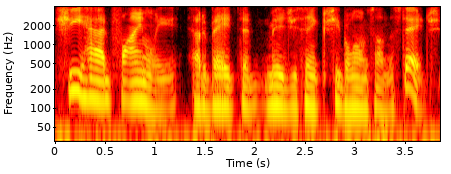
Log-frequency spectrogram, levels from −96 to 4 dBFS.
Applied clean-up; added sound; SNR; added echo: none; none; none; none.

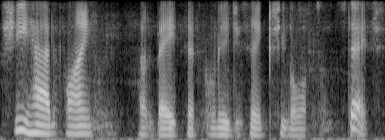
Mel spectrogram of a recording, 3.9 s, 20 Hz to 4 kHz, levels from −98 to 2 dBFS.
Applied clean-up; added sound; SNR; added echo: neural separator model SepFormer WHAMR!.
